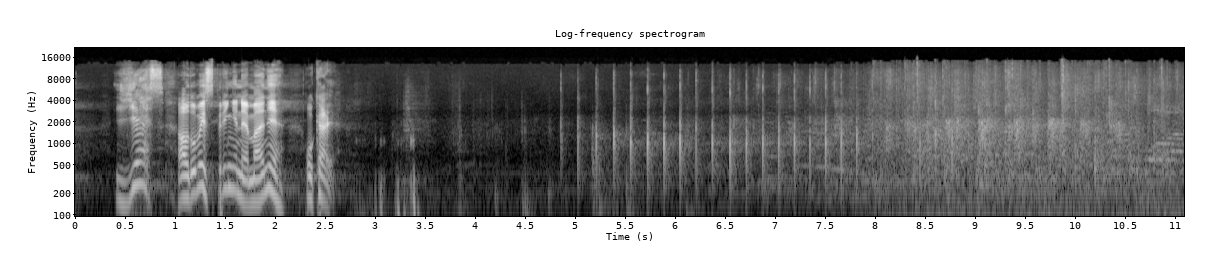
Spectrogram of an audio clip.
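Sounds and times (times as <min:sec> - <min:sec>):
applause with crowd noise: 0:04.8 - 0:11.0
fast hand clapping: 0:04.8 - 0:11.0.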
